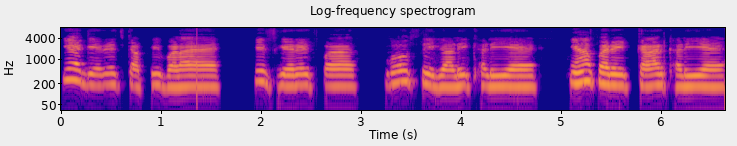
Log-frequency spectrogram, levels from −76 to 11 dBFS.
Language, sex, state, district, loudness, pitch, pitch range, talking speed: Hindi, male, Bihar, Supaul, -16 LUFS, 175 Hz, 170-195 Hz, 170 wpm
